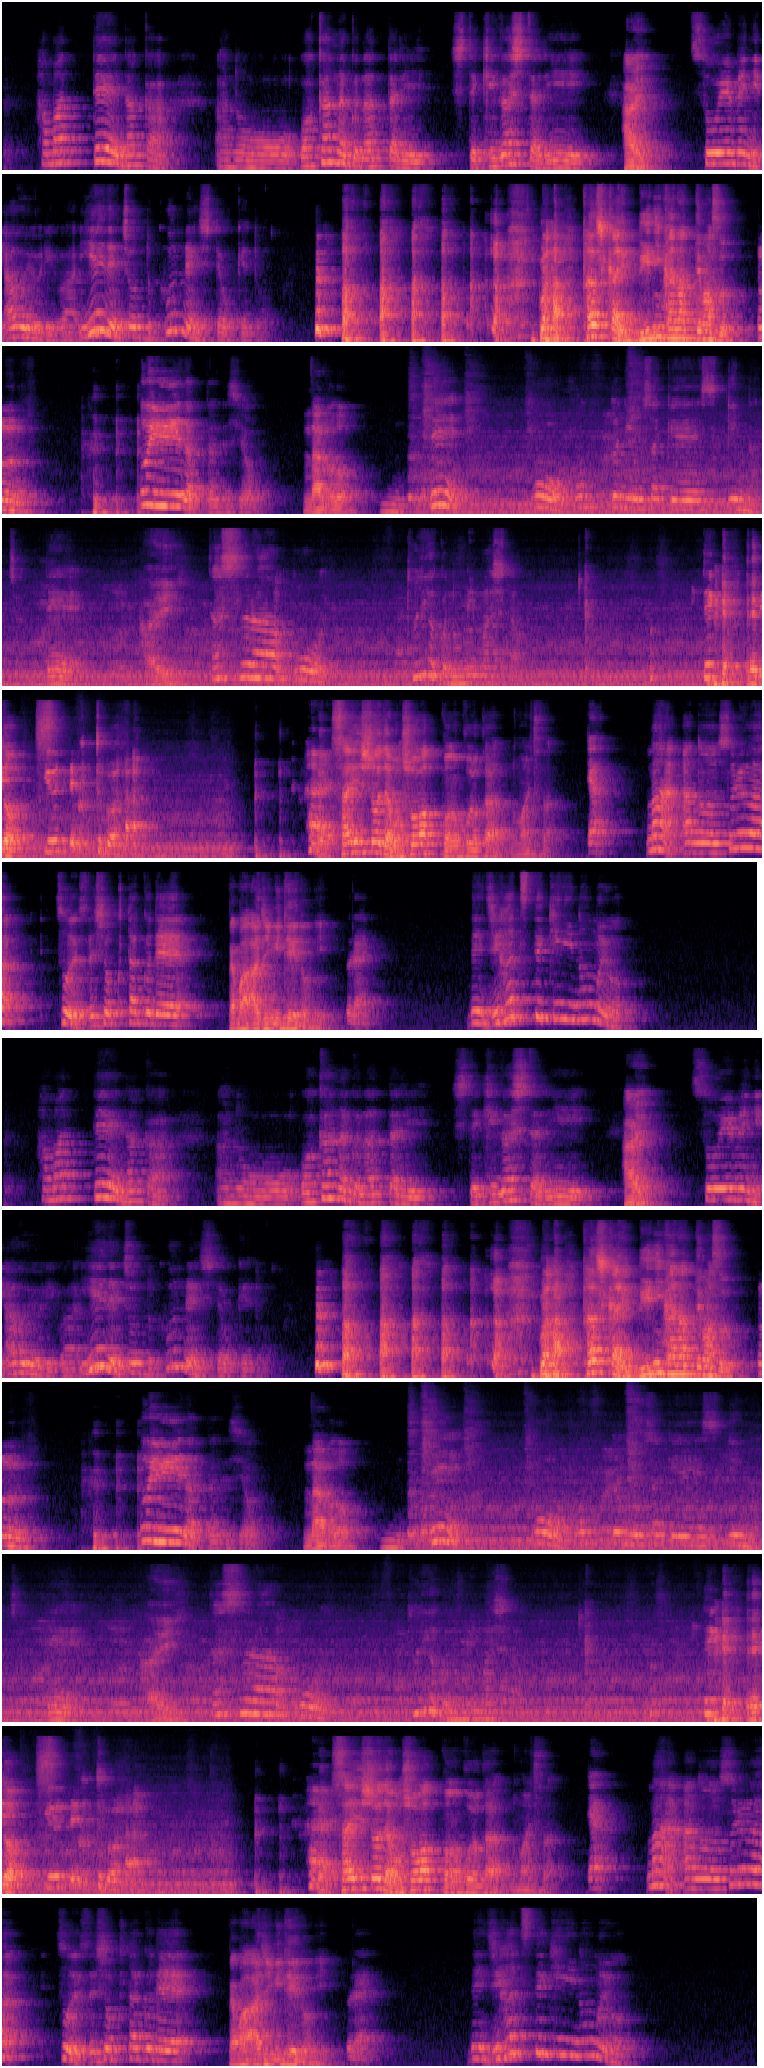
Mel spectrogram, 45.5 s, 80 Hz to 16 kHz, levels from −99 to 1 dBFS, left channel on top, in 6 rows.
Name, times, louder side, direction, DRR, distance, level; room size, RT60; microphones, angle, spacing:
voice 1, 0.4-1.7 2.1-4.2 4.5-5.8 6.9-10.2 15.2-15.5 16.6-17.7 19.0-19.8 20.5-23.6 24.9-26.1 26.8-28.0 29.8-30.0 30.4-30.5 30.8-31.9 33.4-33.7 36.2-36.5 36.8-38.2 38.6-39.9 41.4-41.7 42.6-44.2, left 2 dB, 70° left, 4 dB, 0.5 m, -34 dB
voice 2, 10.7-12.1 12.5-14.9 18.2-18.7 24.2-24.6 30.2-30.9 33.7-35.9 40.3-41.2, left 1 dB, 15° left, 1 dB, 0.4 m, -29 dB
sound 1, 19.2-32.7, equal, 45° right, 1.2 m, -40 dB
3.1 x 2.2 x 3.5 m, 0.62 s
head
